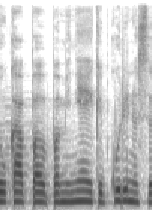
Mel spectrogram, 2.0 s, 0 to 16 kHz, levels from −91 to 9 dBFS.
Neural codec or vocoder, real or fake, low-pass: none; real; 14.4 kHz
